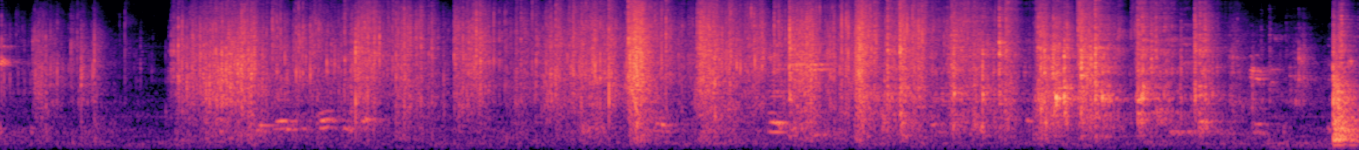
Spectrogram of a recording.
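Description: Plastic packaging of disposable lash wands crinkling and rustling as it is handled, starting about a second in and going on in quick, irregular crackles.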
